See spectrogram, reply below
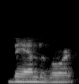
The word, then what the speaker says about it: Vandevort: Benjamin, B-E-N-J-A-M-I-N. – Perfect. – The middle initial, Vandevort, V-A-N-D-E-V-O-R-T. – Got it. And what's a good email address for you? – Ben, B-E-N, at Ben, B-E-N-S-C-R, .com.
